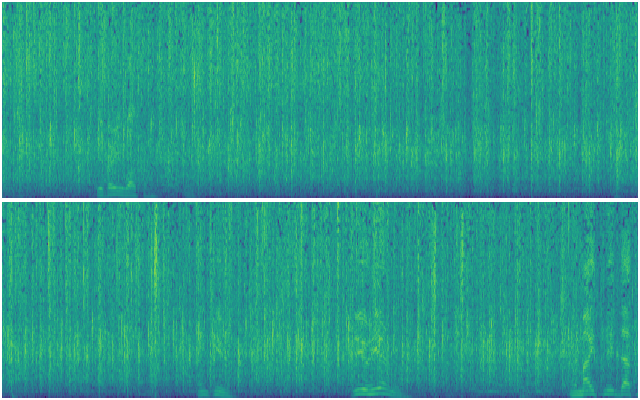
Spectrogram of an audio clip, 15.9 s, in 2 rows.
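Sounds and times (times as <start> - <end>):
audience applause welcoming a guest speaker to the stage: 0.0 - 15.9
speech: 1.2 - 2.6, 10.4 - 11.0, 12.3 - 13.1, 15.0 - 15.9.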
